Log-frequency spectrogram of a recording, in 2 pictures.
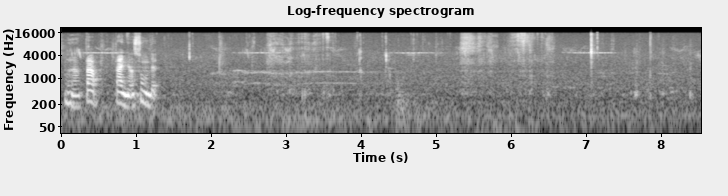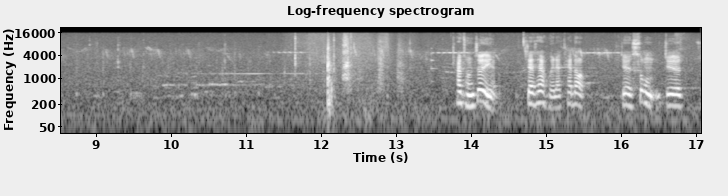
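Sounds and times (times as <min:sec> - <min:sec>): high bird chirps: 0:08.2 - 0:12.5, 0:13.2 - 0:14.0.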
